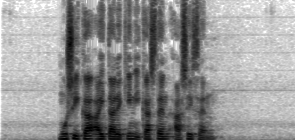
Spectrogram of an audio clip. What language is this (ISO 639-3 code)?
eus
